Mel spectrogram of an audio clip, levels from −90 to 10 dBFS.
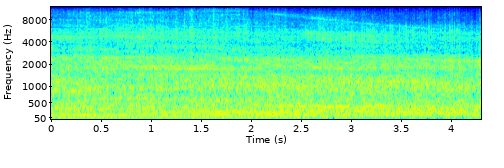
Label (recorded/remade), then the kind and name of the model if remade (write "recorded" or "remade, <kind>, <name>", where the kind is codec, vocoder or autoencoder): recorded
